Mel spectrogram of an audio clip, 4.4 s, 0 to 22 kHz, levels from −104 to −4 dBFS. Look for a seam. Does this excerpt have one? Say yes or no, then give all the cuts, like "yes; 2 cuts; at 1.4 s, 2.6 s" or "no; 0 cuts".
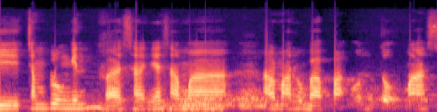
no; 0 cuts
